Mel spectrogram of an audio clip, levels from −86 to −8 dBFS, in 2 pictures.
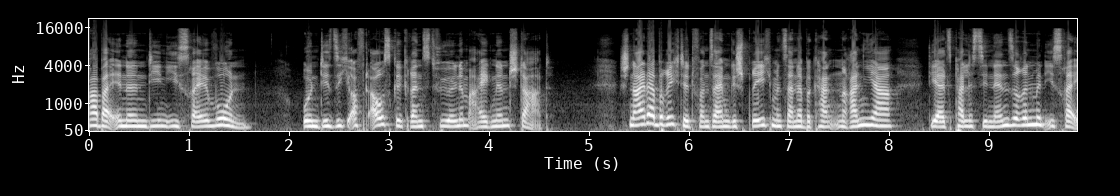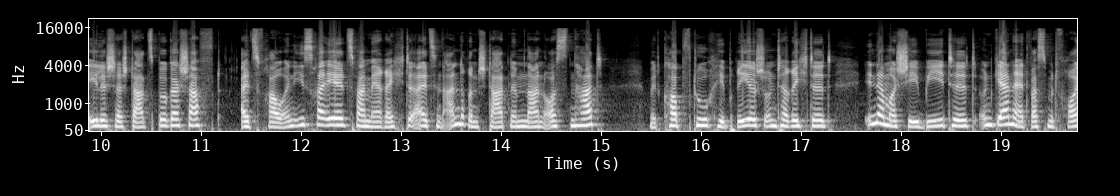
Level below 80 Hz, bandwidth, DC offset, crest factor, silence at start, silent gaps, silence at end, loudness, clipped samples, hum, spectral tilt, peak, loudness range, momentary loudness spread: -34 dBFS; 16 kHz; under 0.1%; 12 dB; 0 s; none; 0 s; -12 LUFS; 0.4%; none; -5.5 dB/octave; 0 dBFS; 2 LU; 6 LU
